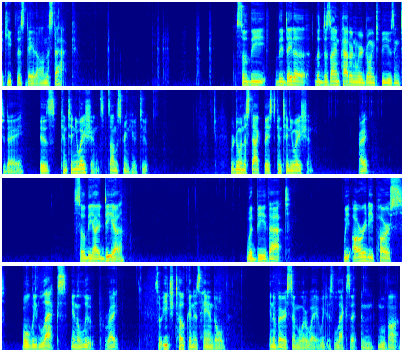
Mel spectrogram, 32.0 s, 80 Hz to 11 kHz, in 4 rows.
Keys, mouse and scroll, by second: 0.3 click, 0.5 click, 0.9 click, 7.9-9.5 scroll up 1, 9.5 click, 10.4 click, 10.9 click, 12.6 click, 13.4 click, 13.6 click, 14.4 click, 14.6 double click, 14.6 double click, 14.8 click, 14.9 double click, 15.1 click, 15.2 double click, 15.5 click, 18.6-21.3 scroll up 16, 22.7 click, 24.4 click, 24.5 click, 25.4 click, 26.7 click, 27.5 click, 27.6 click, 27.8-28.5 scroll down 6, 28.8 scroll down 3, 29.1-29.8 scroll up 14, 29.8-30.3 scroll up 1, 30.3 click, 31.0 click, 31.1 click, 31.4-31.9 scroll down 6.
